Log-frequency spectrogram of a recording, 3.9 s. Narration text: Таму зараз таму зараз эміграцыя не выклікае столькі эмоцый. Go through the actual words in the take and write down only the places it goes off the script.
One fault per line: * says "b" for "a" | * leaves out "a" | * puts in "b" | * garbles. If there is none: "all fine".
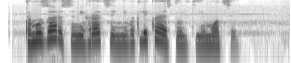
* leaves out "таму зараз"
